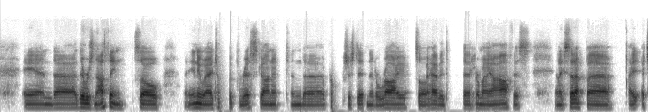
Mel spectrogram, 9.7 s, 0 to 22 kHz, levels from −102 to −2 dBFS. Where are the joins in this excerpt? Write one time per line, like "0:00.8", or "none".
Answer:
none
